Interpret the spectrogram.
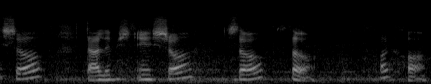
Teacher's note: हमारे मुंह में घर्षण के द्वारा एक उत्पन्न वायु, यानी उत्पन्न गर्म वायु के द्वारा इन चारों वर्ण का उच्चारण होता है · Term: उष्ण व्यंजन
